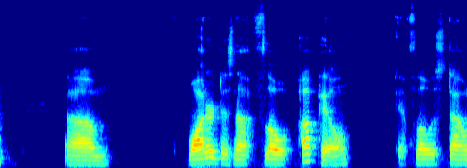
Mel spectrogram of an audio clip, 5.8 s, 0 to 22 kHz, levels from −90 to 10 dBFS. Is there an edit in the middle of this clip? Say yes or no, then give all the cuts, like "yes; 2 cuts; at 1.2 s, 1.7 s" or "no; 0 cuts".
yes; 1 cut; at 1.3 s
